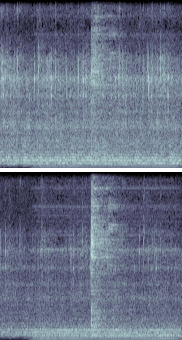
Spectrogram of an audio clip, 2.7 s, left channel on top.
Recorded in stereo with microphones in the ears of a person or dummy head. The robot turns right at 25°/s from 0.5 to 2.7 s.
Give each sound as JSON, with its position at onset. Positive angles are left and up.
{"t": 1.4, "sound": "breaking glass", "side_deg": -30, "distance_m": 3.0}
